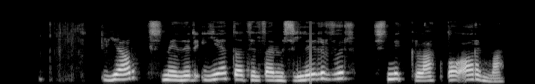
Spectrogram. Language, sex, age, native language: Icelandic, female, 30-39, Icelandic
